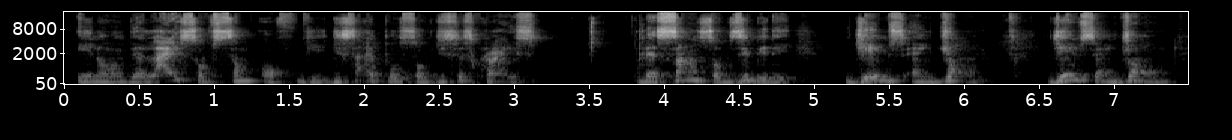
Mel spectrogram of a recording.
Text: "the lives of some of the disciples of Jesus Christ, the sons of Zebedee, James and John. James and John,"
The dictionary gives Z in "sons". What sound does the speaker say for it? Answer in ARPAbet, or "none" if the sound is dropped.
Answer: S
